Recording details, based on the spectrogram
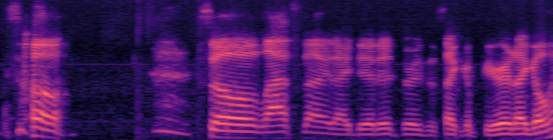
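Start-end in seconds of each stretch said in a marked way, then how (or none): none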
